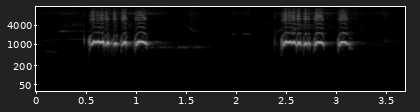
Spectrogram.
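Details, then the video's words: Local zebra dove, a caged perkutut in strong song: two phrases about two seconds apart, each a quick run of bubbly, pulsed coos ending in a longer note, with a faint soft trailing hum after the first. "Perkutut Lokal Gacor"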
